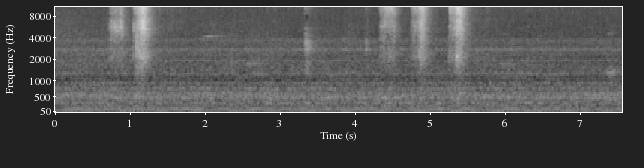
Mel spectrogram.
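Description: A spray bottle hisses in short bursts.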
